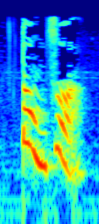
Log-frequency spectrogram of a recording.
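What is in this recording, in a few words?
"动作", Mandarin Chinese; hsk; chinese-flashcards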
